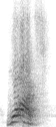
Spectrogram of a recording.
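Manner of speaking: high, loud outraged what; indignant yell. Real, not acted. Ranting at an imagined listener, indignant yell. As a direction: throw it out in disbelief.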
